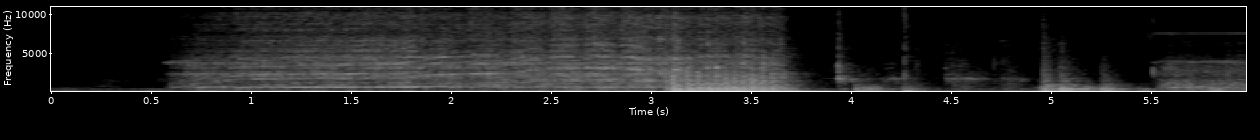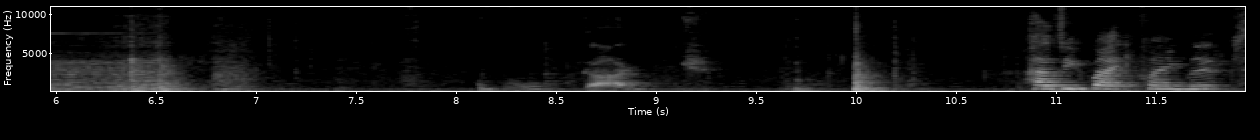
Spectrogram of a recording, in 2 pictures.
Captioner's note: sound of drill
